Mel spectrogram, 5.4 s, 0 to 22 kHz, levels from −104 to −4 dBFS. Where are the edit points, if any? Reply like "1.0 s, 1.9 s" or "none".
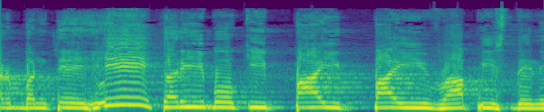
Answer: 1.6 s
